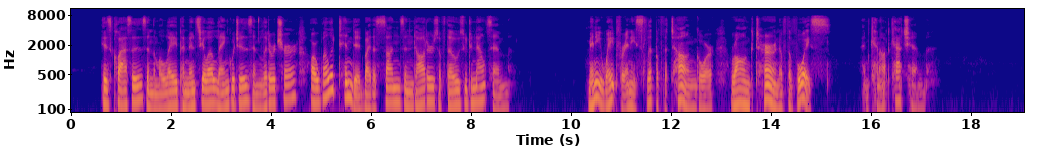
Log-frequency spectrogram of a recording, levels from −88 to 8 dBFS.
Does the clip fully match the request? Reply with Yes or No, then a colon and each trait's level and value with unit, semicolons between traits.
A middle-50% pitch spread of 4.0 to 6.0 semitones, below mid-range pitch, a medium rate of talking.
No: average, 4.8 semitones; low, 120 Hz; slow, 125 wpm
